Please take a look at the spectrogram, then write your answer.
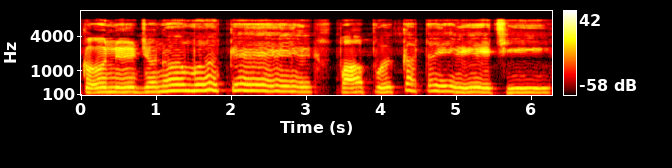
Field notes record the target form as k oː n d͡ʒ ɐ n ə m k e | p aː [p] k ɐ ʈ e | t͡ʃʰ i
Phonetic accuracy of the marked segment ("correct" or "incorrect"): correct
